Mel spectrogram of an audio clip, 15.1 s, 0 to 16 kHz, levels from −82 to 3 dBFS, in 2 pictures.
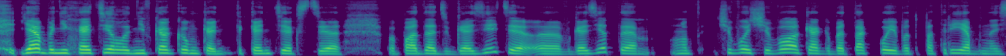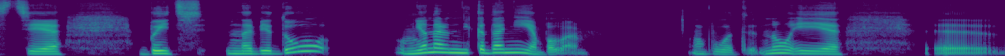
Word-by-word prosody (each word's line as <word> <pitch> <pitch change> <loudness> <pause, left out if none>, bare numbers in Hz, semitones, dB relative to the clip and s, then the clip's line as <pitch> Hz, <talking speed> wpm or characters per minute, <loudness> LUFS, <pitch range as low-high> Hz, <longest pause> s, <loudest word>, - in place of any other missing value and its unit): я 245 +5 +10
бы 220 0 +3
не 215 0 +4
хотела 215 +1 +5
ни 195 0 +1
в - - -10
каком 215 -2 +3
кон 175 +1 +1
контексте 180 -3 +1 0.3
попадать 180 0 +1
в - - -14
газете, 205 - 0
э, 170 -1 +1
в 155 - -18
газеты. 185 -2 -1 0.2
Вот 190 0 -6 0.2
чего-чего, 220 0 0
а 230 - +5
как 190 -4 0
бы 180 - 0
такой 200 0 0
вот 180 -1 -7
потребности 170 -4 -2 0.6
быть 180 +4 -1
на 175 -1 -3
виду 245 - -3 0.5
у 215 - -13
меня, 200 +7 0
наверно, 255 -3 +1
никогда 230 +1 0
не 235 -8 -2
было. 140 +2 -8 0.8
Вот. 155 -4 -12
Ну 210 +3 -3
и 170 -3 -3 0.7
э. - - -9
190 Hz, 145 wpm, -23 LUFS, 175-215 Hz, 0.8 s, я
